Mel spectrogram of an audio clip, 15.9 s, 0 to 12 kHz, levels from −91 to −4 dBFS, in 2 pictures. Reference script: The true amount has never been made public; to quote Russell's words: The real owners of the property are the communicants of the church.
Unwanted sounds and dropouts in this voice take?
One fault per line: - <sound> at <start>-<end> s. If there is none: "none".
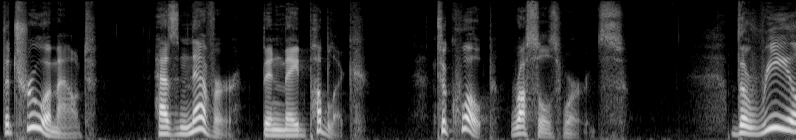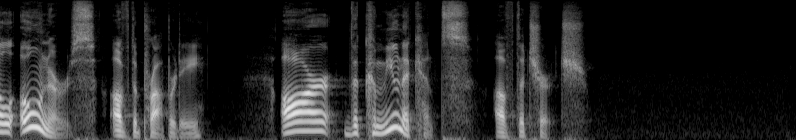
none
